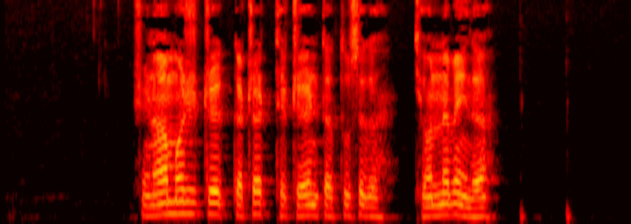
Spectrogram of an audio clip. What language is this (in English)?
Shina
